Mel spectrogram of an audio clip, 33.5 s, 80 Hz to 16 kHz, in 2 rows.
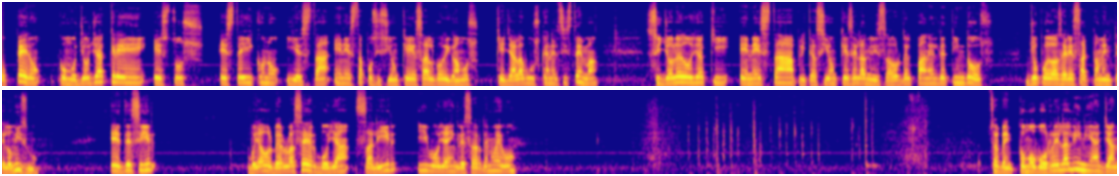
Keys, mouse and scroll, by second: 26.6-29.3 typing, 29.6 Return.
